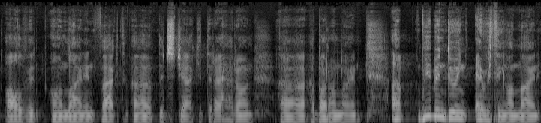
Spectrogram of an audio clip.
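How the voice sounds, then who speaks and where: A Canadian man who has lost his voice gives a conference talk on stage in a large conference hall, sounding hoarse and raspy. His voice is medium-pitched and warm, and his manner is casual, joking and heavy with fillers. The recording carries long hall reverb.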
